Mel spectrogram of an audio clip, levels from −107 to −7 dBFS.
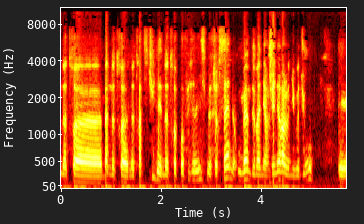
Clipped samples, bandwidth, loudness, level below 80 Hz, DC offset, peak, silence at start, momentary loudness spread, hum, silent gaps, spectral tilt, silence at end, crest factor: under 0.1%; 10.5 kHz; -20 LUFS; -58 dBFS; under 0.1%; -4 dBFS; 0 s; 11 LU; none; none; -0.5 dB/octave; 0 s; 16 dB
